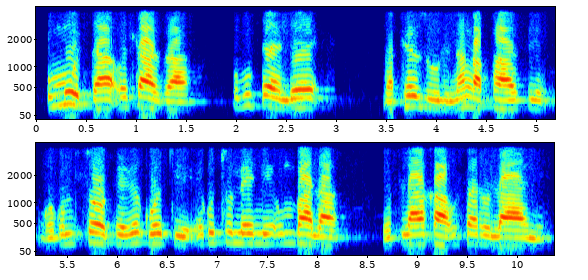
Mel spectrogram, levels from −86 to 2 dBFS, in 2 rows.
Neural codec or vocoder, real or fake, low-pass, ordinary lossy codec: none; real; 3.6 kHz; none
